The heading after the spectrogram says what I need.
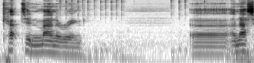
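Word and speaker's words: Mainwaring: there's a character in the show called Captain Manoring. Uh, and that's how you say it is Manoring, but it's spelled like this. So, it's spelled Captain Mainwearing, but you say it Captain Manoring.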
